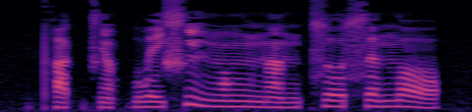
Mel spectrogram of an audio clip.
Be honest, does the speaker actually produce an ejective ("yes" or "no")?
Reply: no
